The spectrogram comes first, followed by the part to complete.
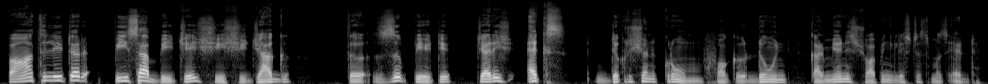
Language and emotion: Kashmiri, neutral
